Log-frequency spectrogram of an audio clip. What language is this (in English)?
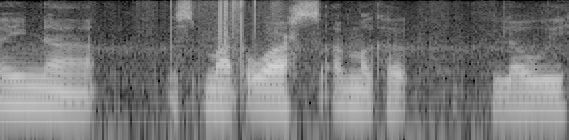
Manipuri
